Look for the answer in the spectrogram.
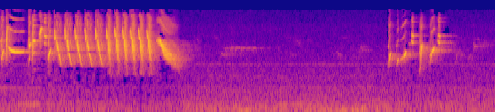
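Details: European goldfinch on a balcony in Türkiye, a song bout: a fast rattling trill of bright buzzy notes for nearly two seconds, then a pause and a shorter burst of twittering, liquid chirps.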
